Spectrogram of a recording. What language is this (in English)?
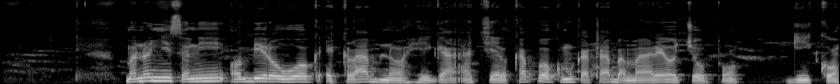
Luo (Kenya and Tanzania)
